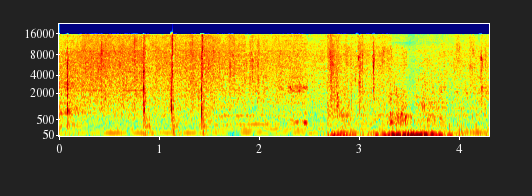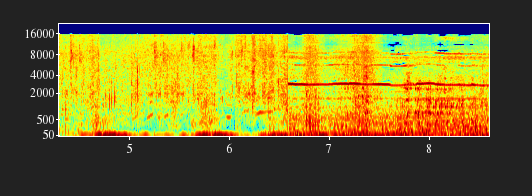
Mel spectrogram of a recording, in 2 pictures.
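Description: Movie sound mix: tense, low orchestral music with a few sharp clicks of a dinosaur's claws on the floor. After about three seconds come deep low rumbles, and near the end the music swells.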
